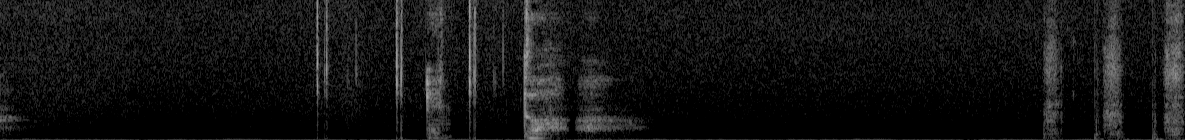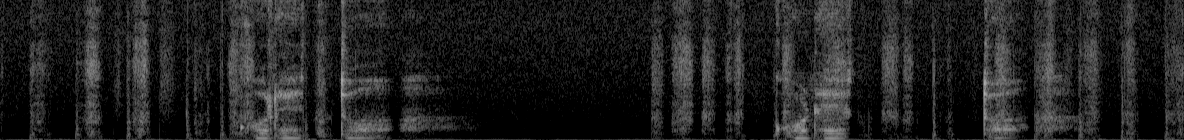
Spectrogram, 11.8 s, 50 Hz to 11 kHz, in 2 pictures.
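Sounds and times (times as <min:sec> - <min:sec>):
faint steady hum: 0:00.0 - 0:11.8
speech: 0:02.6 - 0:02.9, 0:07.2 - 0:08.0, 0:09.9 - 0:10.3
pen scratching across memo paper: 0:05.2 - 0:07.6, 0:09.2 - 0:11.8.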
